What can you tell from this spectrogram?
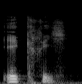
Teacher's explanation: Remember that phonetically this final T doesn't exist. Okay? So the sound will be only this I, écrit.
